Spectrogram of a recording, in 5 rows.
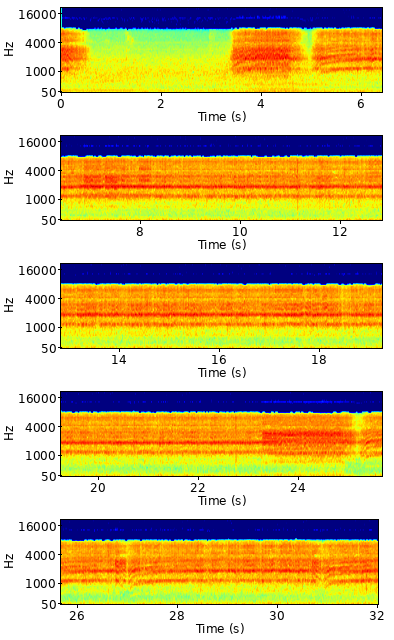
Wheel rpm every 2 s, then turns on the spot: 40, 0, 110, 160, 160, 160, 160, 160, 160, 160, 160, 160, 130, 140, 160, 140.
none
